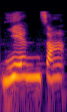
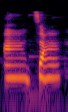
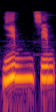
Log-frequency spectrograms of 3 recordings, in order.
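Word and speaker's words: 腌臢: 咁呢兩個字，嗱，普通話容易將佢誤讀成煙渣，嗱，其實係讀阿渣，粵語係讀奄尖。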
